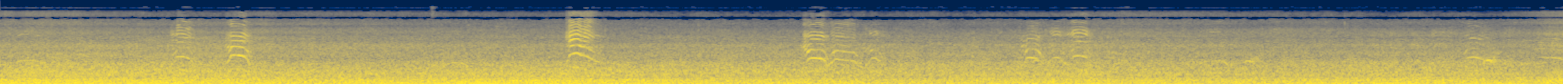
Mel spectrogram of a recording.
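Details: Black-tailed gull flock at a rocky shore tide pool, skimming low over the water to feed, filmed on a smartphone; scattered nasal, downslurred mewing calls in short bursts, some doubled, over a steady roar of surf and wind.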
